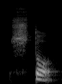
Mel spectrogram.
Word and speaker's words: что: The next example is when cht pronounced as st. The very popular example is что. Word что. We don't say что. We say что.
